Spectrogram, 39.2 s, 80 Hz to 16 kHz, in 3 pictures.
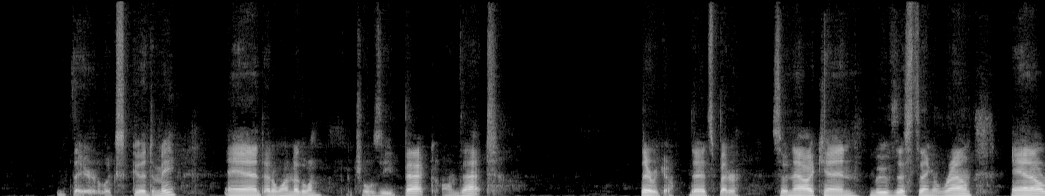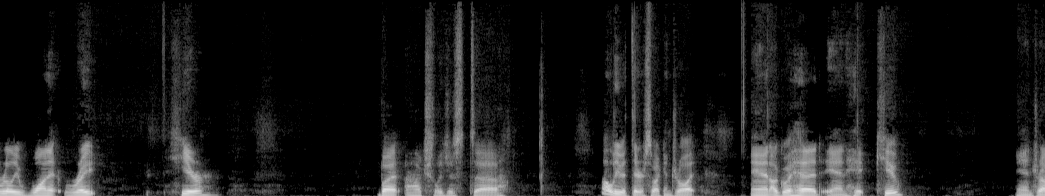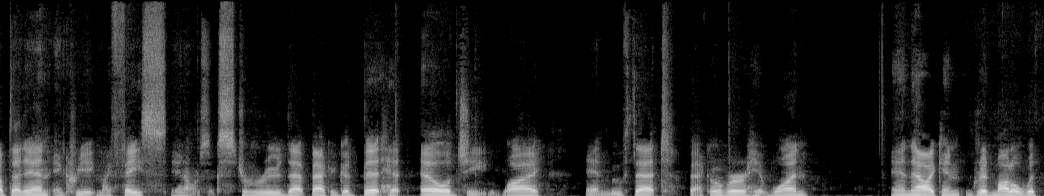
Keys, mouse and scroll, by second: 12.3-15.4 scroll down 1, 25.0-26.9 drag, 27.3 middle click, 27.3 scroll down 1, 28.5 e, 30.1 click, 31.0 l, 31.8 g, 32.0 y, 33.5 click, 33.9 middle click, 35.2 KP_1, 35.8-36.5 scroll up 1, 36.5 scroll up 2, 36.5 right click, 37.4-38.7 middle drag, 38.8-39.1 scroll down 2.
